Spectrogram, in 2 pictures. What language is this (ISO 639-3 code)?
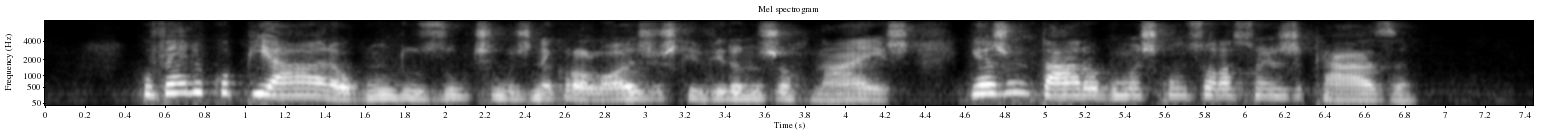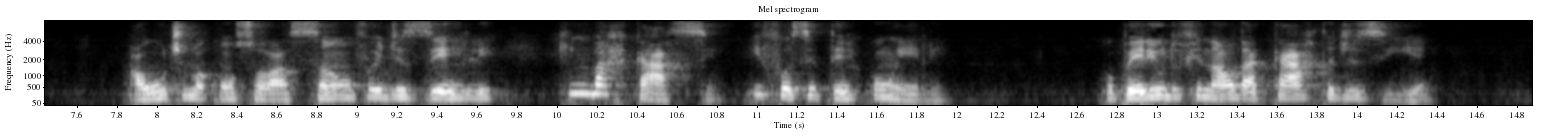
por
